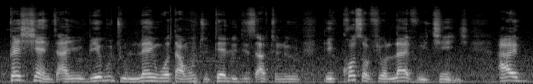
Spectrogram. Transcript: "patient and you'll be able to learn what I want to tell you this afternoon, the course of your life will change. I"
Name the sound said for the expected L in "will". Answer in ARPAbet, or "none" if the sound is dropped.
L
